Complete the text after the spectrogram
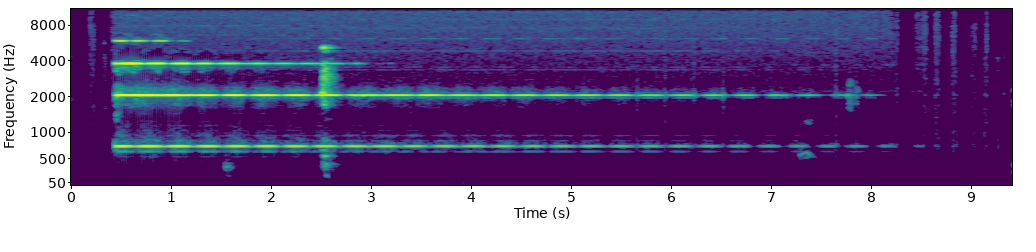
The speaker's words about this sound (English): And okay, so I'll just hit the bell to give us that wonderful beginning of a meditation, you know, the bell.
